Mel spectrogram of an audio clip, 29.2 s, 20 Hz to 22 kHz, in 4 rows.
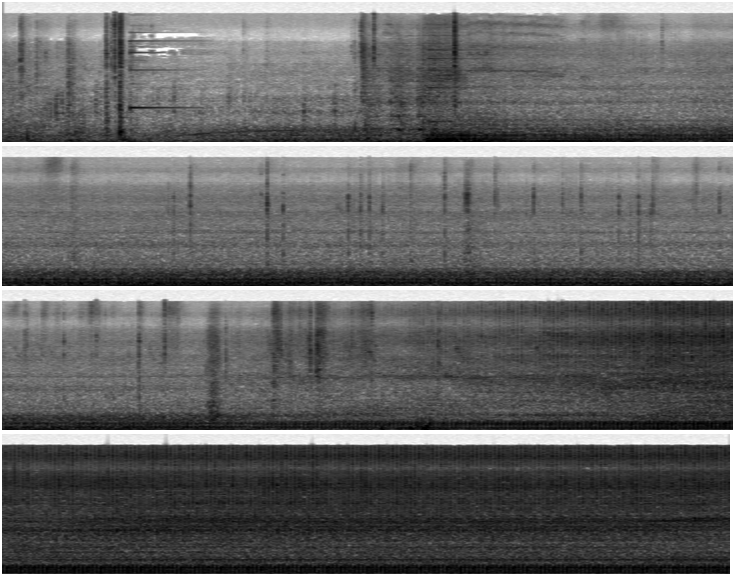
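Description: A short beep, then the VW Polo's 1.2-litre CGPB three-cylinder petrol engine starts about four seconds in and settles into a steady idle at about 1000 rpm. About two-thirds of the way through, the engine is heard louder and brighter, from the open engine bay.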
